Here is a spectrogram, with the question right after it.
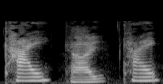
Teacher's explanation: It's the first tone, so we make it very flat.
